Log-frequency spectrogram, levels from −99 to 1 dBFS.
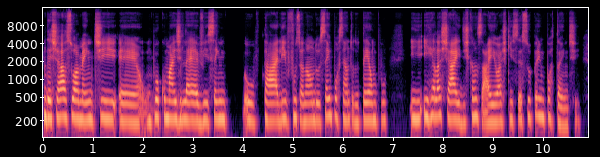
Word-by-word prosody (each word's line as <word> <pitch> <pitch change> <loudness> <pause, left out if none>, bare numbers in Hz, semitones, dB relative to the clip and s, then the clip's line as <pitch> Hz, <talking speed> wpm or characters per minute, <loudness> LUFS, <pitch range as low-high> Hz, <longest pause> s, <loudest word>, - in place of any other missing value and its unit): deixar 225 0 +5
a 230 - +3
sua 220 -1 +4
mente, 210 +1 0
eh, 195 -2 0
um 195 -1 -7
pouco 225 +3 -1
mais 215 -2 +3
leve, 200 -1 +1
sem 210 +2 0 0.3
o 205 -2 -1
estar 195 +2 +1
ali 205 +2 -1
funcionando 200 -1 -2
100%, 220 -2 -3
do 185 - -5
tempo, 205 +1 -2 0.5
e 215 0 -1
e 235 - +1
relaxar 230 -2 +3
e 200 - -3
descansar, 200 +3 -1
e 190 - -1
eu 190 - 0
acho 195 0 -2
que 215 - -7
isso 195 -2 -8
é - - -1
superimportante. 200 -5 -4
205 Hz, 160 wpm, -23 LUFS, 195-220 Hz, 0.5 s, deixar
